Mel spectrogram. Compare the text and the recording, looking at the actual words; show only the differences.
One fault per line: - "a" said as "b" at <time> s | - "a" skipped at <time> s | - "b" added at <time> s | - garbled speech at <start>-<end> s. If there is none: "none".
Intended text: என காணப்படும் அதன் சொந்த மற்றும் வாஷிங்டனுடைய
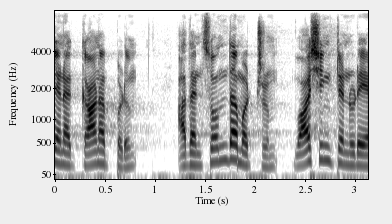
none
